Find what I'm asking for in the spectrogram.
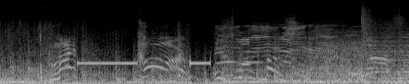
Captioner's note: dramatic music; beep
